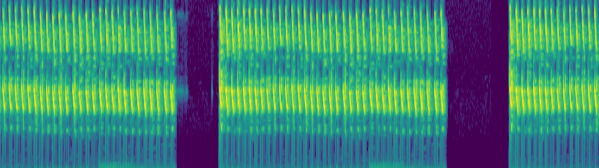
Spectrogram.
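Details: Oriental white-eye 'nembak sejalur' style song used as masteran for caged birds: repeated two-second bursts of extremely rapid, high, ringing chips, each separated by half-second silences, with a faint low murmur.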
